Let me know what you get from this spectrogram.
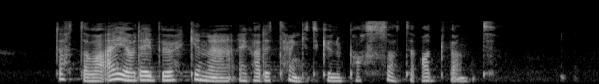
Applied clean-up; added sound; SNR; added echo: none; none; none; none.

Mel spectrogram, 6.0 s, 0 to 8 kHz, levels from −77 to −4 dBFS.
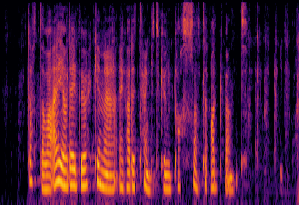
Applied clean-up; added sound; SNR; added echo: neural separator model SepFormer DNS4.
